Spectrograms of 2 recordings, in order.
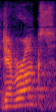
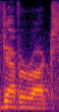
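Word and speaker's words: Devereaux: myself flowers for blanch deox oh no that's Deo it's only pronounced deu and Limer well blanch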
